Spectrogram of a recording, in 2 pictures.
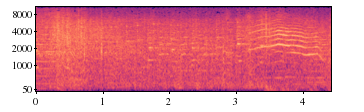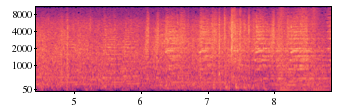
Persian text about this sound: وای چه گربه خوبی. منو گاز نزنی یه کوچولو، بهم صدمه نزنی.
